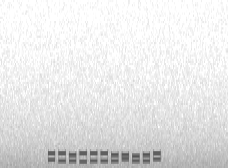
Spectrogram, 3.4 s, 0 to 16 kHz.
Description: DTMF, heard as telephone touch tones, dialled by machine, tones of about 100 ms. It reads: 9653665045#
